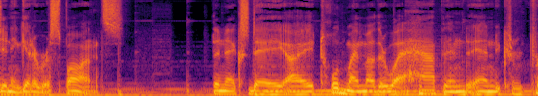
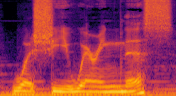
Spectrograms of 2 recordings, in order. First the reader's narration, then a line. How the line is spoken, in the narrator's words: Mom asked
